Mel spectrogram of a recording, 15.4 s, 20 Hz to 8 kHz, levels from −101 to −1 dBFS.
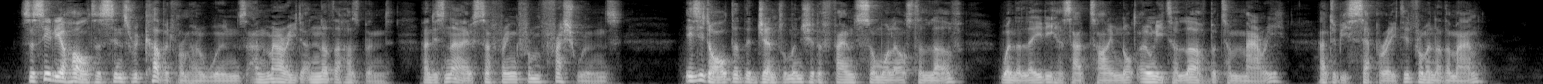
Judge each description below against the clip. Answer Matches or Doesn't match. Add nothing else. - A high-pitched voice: Doesn't match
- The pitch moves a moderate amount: Matches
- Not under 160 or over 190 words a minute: Doesn't match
